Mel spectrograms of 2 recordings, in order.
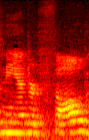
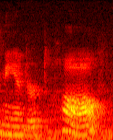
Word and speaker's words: Neanderthal: who's next Meander tall everyone says Neanderthal because of the spelling but the correct pronunciation is neander tall all right so we're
